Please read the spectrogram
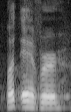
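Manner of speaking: mock bored brush-off; dismissive teen. Preacher imitating a child's brush-off to a parent, dismissive. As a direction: toss it off like a sulky kid. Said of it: "Those are disrespectful".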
